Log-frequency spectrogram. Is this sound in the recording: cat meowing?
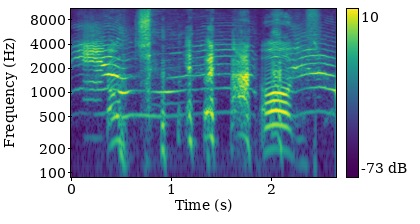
yes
